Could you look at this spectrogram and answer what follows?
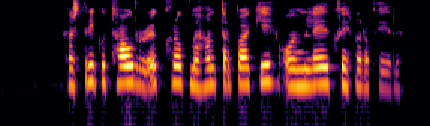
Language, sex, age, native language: Icelandic, female, 30-39, Icelandic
